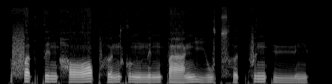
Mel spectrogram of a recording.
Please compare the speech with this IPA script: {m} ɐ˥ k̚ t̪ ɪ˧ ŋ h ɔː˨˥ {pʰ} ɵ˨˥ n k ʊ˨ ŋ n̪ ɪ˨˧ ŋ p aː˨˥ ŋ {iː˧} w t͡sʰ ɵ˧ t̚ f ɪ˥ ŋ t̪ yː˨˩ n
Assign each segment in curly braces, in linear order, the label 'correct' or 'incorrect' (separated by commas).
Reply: incorrect, correct, incorrect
